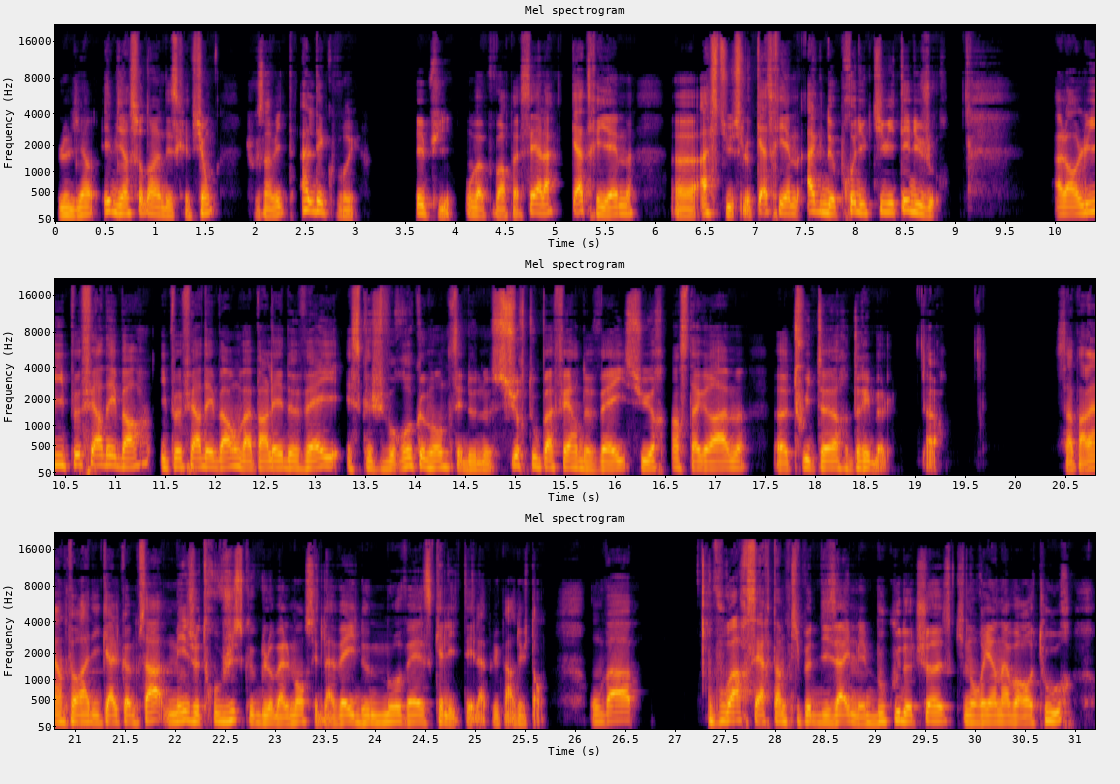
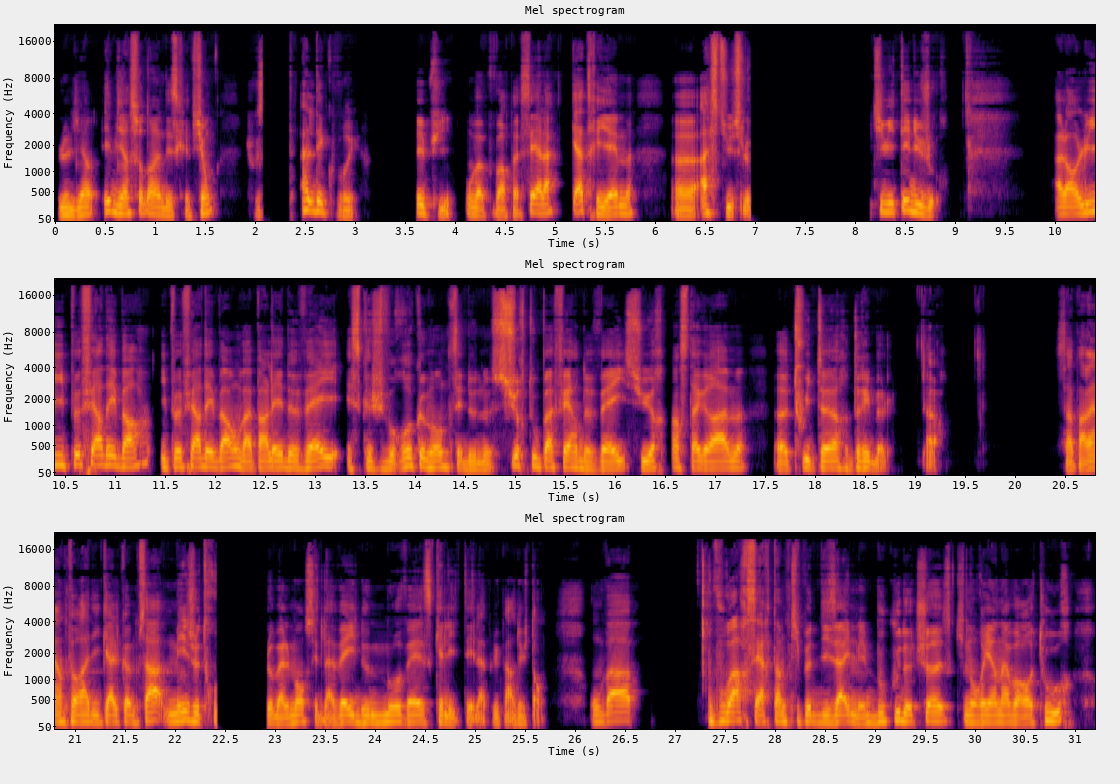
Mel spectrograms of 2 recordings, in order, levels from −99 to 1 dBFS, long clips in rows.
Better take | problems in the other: first | audio cutting out; at 2 s, at 7 s for 1 s and at 22 s for 0.5 s

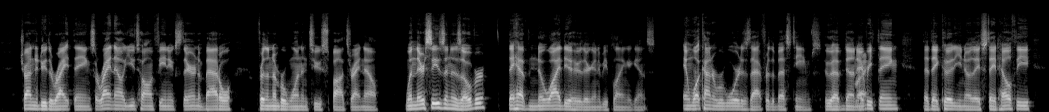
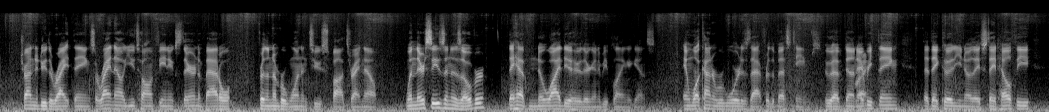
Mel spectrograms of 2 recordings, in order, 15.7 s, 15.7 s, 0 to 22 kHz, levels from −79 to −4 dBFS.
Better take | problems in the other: first | wind noise on the microphone; occasional gusts; 20 dB below the speech

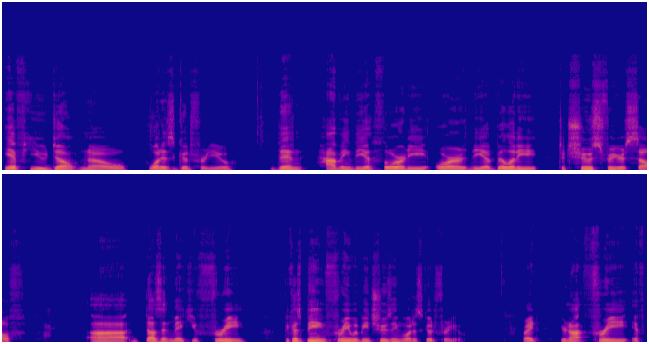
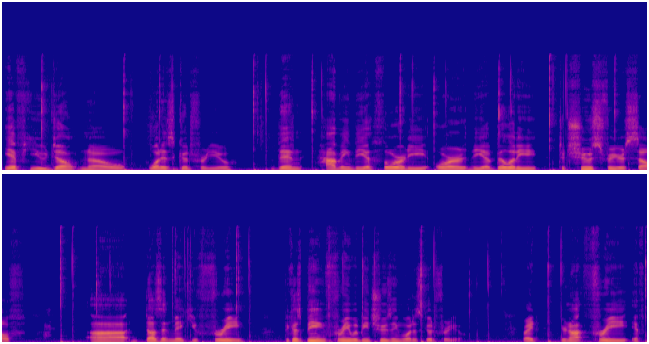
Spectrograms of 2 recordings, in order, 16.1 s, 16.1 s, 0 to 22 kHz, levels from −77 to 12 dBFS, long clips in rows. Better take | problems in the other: first | household noises; noticeable; throughout; 20 dB below the speech

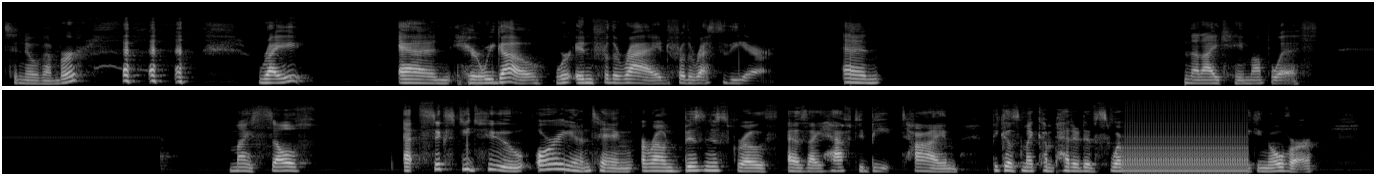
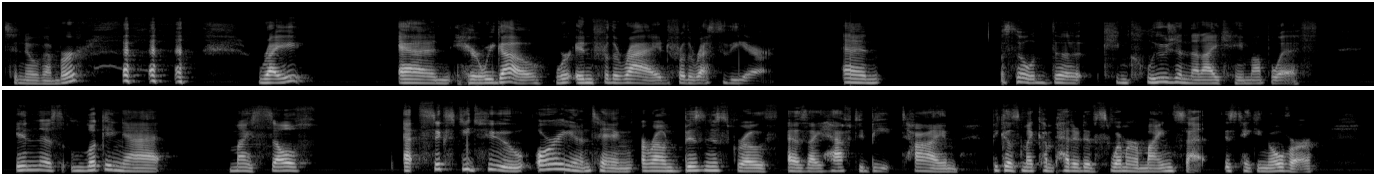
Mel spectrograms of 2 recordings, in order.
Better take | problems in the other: second | audio freezing; at 9.5 s for 2.5 s, at 14 s for 2 s and at 25 s for 1.5 s

